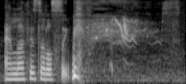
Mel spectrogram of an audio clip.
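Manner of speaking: slow fond whisper with a laugh. Real, not acted. To the sleepy cat in the cross stitch, a slow amused whisper. Cooing over the cat picture.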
